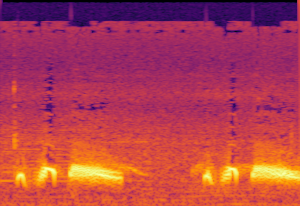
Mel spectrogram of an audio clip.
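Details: Spotted dove in 'thổ' voice, a lure recording for wild doves. Two phrases, each with two quick, rounded rising-falling notes and then a long, smooth coo sinking gradually in pitch, separated by a short pause.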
